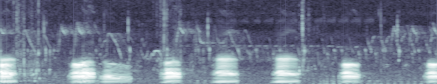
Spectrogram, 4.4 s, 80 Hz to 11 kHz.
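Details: Indian bullfrog giving loud, short, reedy croaks spaced roughly every 0.6 to 0.9 seconds, some doubled, over quiet background with faint high chirping.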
